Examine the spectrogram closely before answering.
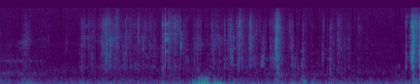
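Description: A foil card pack crinkles and tears as it is opened.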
